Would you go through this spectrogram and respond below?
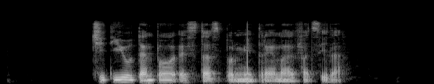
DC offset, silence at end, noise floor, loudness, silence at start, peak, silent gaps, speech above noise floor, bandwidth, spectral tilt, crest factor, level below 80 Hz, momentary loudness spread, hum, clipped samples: under 0.1%; 0.9 s; under -90 dBFS; -22 LUFS; 0.95 s; -4 dBFS; none; over 69 dB; 8.2 kHz; -6 dB/octave; 20 dB; -56 dBFS; 8 LU; none; under 0.1%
